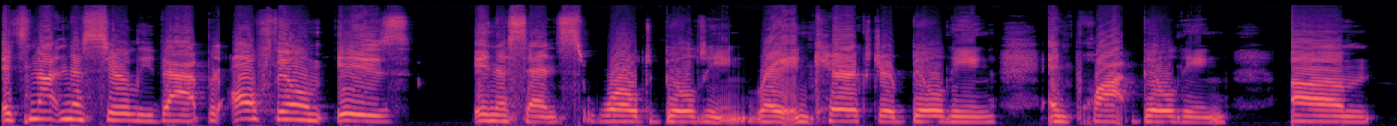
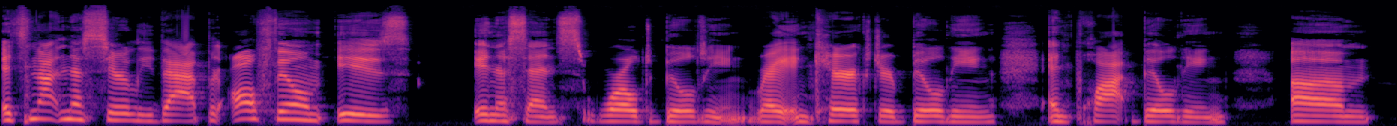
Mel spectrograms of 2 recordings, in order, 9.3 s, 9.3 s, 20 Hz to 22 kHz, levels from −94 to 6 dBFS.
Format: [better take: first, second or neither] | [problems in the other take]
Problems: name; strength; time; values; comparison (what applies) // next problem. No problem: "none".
second | distortion; heavy; 12% of the sound clipped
